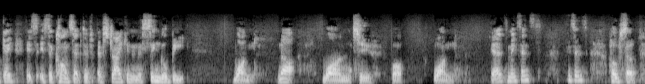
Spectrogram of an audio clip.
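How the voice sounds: Using a put-on character voice, a hoarse man speaks at a medium pitch and moderate pace with very wide pitch swings and long, frequent pauses.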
